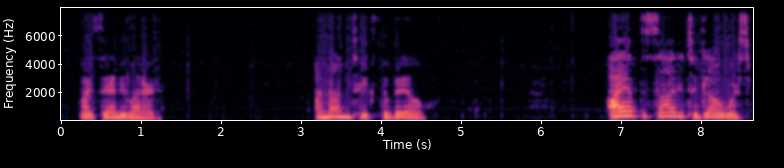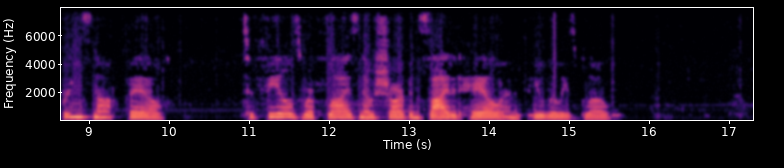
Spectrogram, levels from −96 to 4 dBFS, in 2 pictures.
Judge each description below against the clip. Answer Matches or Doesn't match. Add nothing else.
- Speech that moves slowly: Matches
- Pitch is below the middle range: Doesn't match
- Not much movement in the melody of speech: Doesn't match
